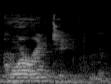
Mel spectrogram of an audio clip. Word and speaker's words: Guarenti: band, the Georgians, under the direction of Frank Guarenti. Can you pronounce that one for me, Frederick? You did it? I did? Oh, good. Frank Guarenti, bringing home the bacon.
